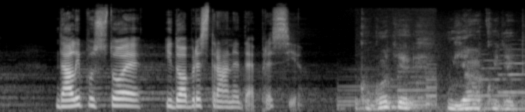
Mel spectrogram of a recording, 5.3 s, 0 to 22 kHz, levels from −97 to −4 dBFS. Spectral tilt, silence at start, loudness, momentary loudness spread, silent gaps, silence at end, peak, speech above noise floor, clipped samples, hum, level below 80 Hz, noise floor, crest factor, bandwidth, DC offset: -5 dB/octave; 0.55 s; -28 LUFS; 14 LU; none; 0 s; -10 dBFS; 33 dB; under 0.1%; none; -62 dBFS; -61 dBFS; 20 dB; 18 kHz; under 0.1%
